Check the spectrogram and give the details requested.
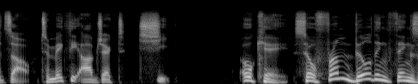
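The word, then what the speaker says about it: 器: And then you have the result, qi, pronounced qi. That's a sharp qi.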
